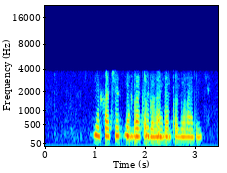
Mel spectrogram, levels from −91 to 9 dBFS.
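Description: A speech clip with two faults throughout. A doubled audio track runs the whole way. A second, equally loud copy trails roughly 0.7 s behind, likely from an edit holding two copies out of step. Tandem speech coding makes the speech rough, muffled and warbly, with nothing above 3.8 kHz. This suggests about four codecs in a row, each re-coding the last one's damage, ending in AMR-NB.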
